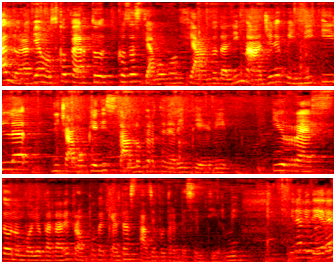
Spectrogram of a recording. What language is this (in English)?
Italian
